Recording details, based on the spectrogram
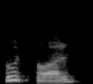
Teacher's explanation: stress it according to the rule this word is an exception stress it on the second last not the last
